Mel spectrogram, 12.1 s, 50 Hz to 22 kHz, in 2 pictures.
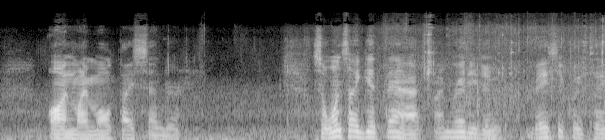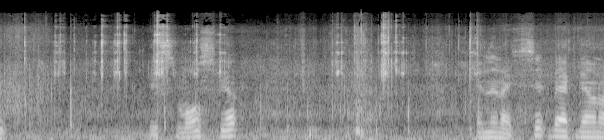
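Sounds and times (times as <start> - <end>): metal climbing hardware clinking: 3.9 - 11.1.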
